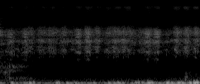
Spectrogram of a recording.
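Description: Faint background nature-sound ambience: a steady low rumble with a soft hiss above it and no distinct calls.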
